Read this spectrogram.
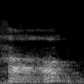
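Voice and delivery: "hao" dips low and rises; "hao" drawn out on a falling-rising tone; full third tone. Shown as a demonstration. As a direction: let "hao" sink, then swing up. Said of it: "le troisième reste tel".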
